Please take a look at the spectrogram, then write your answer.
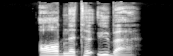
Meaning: inflection of überordnen: 1. first/third-person singular preterite 2. first/third-person singular subjunctive II
- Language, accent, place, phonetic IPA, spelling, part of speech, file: German, Germany, Berlin, [ˌɔʁdnətə ˈyːbɐ], ordnete über, verb, De-ordnete über.ogg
